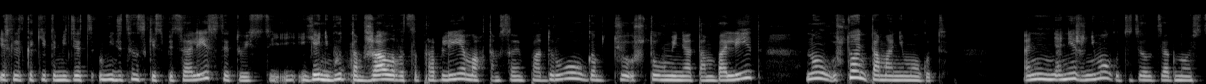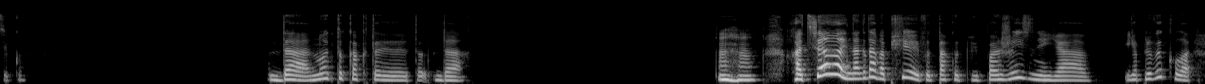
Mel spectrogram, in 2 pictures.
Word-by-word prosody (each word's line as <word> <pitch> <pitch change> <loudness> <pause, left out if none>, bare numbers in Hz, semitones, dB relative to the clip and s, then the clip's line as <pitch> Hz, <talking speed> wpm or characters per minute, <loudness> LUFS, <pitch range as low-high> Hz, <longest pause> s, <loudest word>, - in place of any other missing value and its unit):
если 215 0 -1
это 205 - -7
какие-то 215 -1 -4
меди 200 0 +1
медицинские 215 0 0
специалисты, 205 +6 -2
то 195 - -8
есть 175 0 -5
я 200 0 -7 0.2
я - - +8
не 210 -3 +7
буду 225 +4 +2
там 205 -4 +1
жаловаться 205 0 +4
о - - -14
проблемах 205 +1 0
там 185 -2 -9
своим 195 +1 -4
подругам, 215 +3 -2
чё 205 -3 -2
что 215 +2 -3
у 205 - +1
меня 195 -1 +3
там 185 0 -3
болит, 230 - +1 0.4
ну, 255 -5 +1
что 315 +9 +2
они 300 -3 +3
там 215 -3 0
они 195 0 +1
могут? 180 -4 -4 0.7
Они 230 +5 +2
не 230 -2 +3
они 240 +4 +3
же 210 -4 -2
не 220 - +1
могут 245 -9 -4
сделать 190 0 -6
диагностику. 195 0 -6 2.4
Да, 205 -1 +2
но 225 +6 0
это 270 0 -5
как-то 235 -3 -6
это 195 -1 -5
да. 190 -3 -3 2.5
Мгм. 205 -1 +3 0.2
Хотя 240 - +5 0.2
иногда 275 +5 +3
вообще 290 +2 -1
и - - 0
вот 210 -1 -6
так 225 0 -3
вот, 215 0 -8
и 200 - -6
по 220 +3 -2
жизни 250 -2 -1
я 195 -2 -2 0.3
я 220 +2 -5
привыкла. 250 - -3
210 Hz, 145 wpm, -22 LUFS, 195-230 Hz, 2.5 s, я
